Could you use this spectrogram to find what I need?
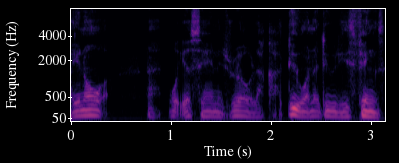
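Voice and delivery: very quiet, soft, hushed voice. Retelling what young people say when pulled aside: imitating someone speaking quietly. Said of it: "They speak quietly".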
